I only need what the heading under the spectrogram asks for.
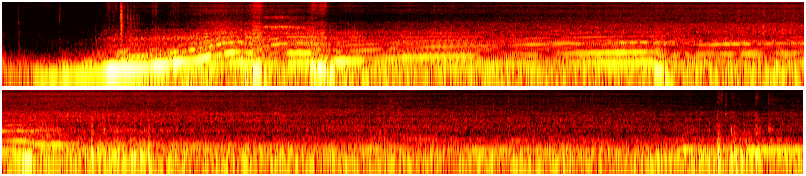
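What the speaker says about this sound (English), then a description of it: "when you step on it, it shifts pretty quick now" Toyota Supra with a tuned XHP transmission accelerating hard, its engine note climbing and dropping sharply through several rapid gear shifts before settling into a steady, loud drone, close up with no talking.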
